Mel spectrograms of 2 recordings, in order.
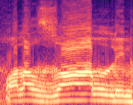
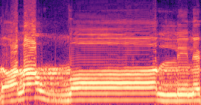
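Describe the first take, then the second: First: The consonant is said with a z-like sound. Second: The consonant is said with a d-like sound. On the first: The speaker calls it wrong. "অনেকে মনে করে ওয়ালাউ জলিন হবে, হ্যাঁ ওভাবে না" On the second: The speaker calls it right. "বদ হবে"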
